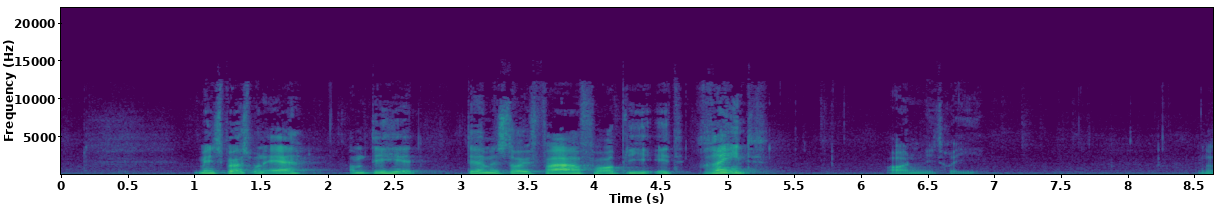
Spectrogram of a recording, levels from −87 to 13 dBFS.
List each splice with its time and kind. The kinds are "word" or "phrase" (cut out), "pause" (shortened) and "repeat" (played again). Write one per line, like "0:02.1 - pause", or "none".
0:04.7 - pause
